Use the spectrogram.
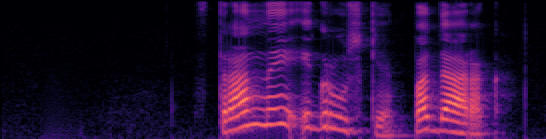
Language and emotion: Russian, positive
